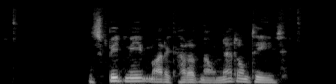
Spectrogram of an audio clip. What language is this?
Western Frisian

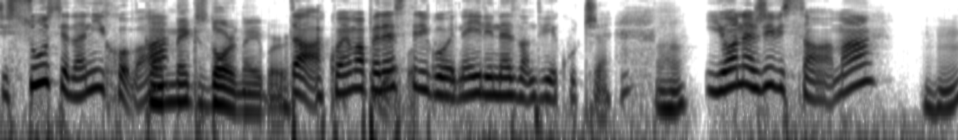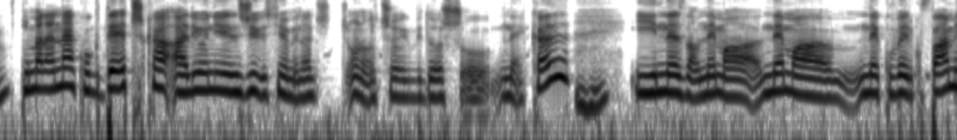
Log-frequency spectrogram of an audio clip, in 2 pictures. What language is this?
Croatian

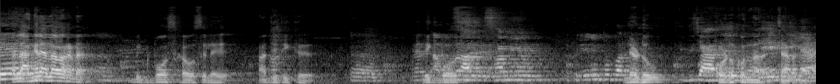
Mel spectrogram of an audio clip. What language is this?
Malayalam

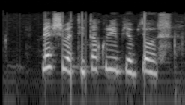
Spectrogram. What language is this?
Kinyarwanda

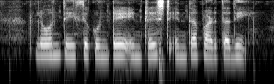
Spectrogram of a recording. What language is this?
Telugu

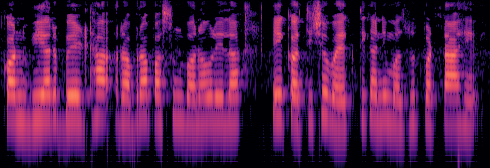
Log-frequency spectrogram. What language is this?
Marathi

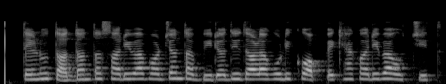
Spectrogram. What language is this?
Odia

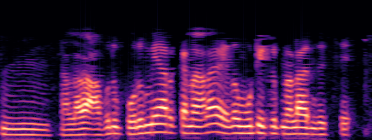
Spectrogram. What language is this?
Tamil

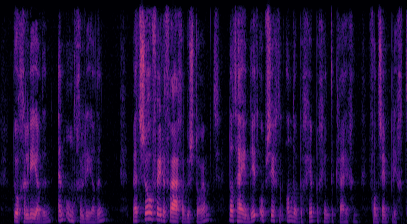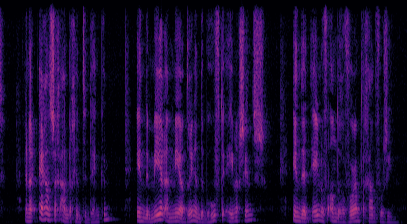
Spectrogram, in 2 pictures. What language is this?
Dutch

